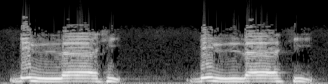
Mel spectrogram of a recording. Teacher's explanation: يعني القصر مع ثلثي الحركة اللي هي الكسرة، فتبقى بالله بالله. · Term: الروم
